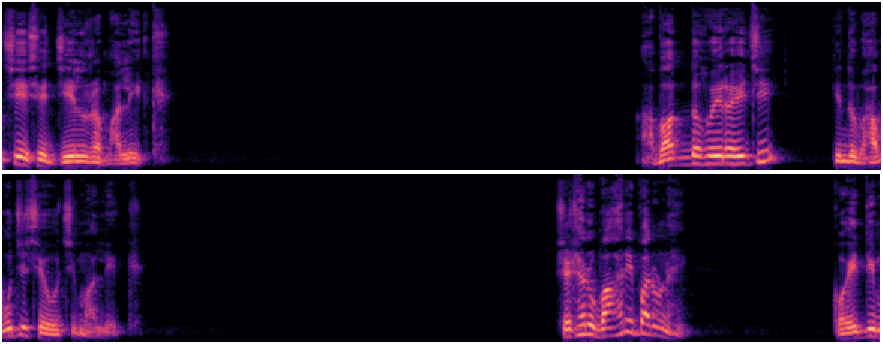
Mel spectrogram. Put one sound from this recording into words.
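A man speaks calmly, in short phrases with long pauses.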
